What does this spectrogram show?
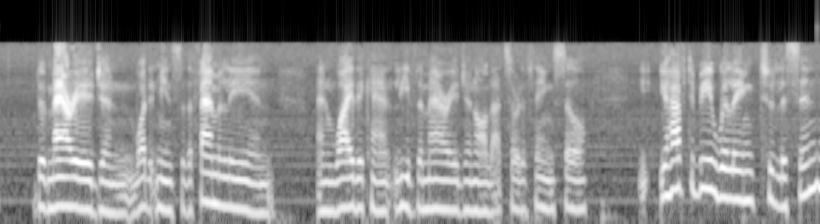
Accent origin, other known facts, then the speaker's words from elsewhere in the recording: Jamaica; now in Canada; I'm from Jamaica. I'm considered to be a woman of color. But when I was growing up in Jamaica, I was white. Then I came to Canada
